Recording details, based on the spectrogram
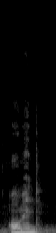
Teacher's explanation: We don't over enunciate the L, but like you can tell you're saying almond.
